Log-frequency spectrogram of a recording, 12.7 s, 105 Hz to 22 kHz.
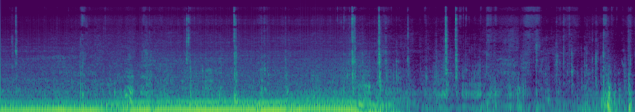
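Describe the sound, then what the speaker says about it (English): A loud, somewhat broken-sounding 1998 Jeep Wrangler engine idles with a heavy low rumble for about seven seconds, then shuts off, leaving faint clicks and small handling noises inside the vehicle. "This Jeep is loud because it is a little bit broken, I believe."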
